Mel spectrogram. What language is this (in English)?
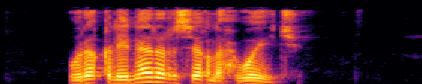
Kabyle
